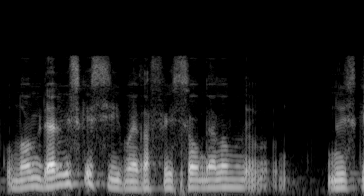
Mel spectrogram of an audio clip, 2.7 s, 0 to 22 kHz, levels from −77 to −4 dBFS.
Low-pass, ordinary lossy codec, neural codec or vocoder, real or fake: none; none; none; real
